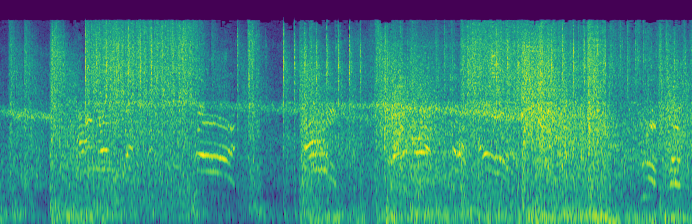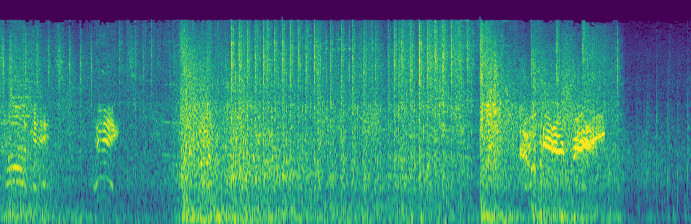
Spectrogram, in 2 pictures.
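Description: Explosions boom heavily.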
